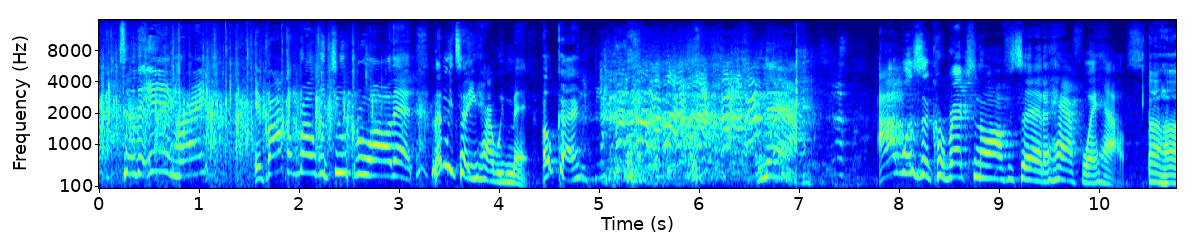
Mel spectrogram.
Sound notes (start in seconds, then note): 0.0 applauding; 10.5 laughing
